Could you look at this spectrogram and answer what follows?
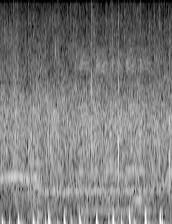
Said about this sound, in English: Please give a massive round of applause to our guests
